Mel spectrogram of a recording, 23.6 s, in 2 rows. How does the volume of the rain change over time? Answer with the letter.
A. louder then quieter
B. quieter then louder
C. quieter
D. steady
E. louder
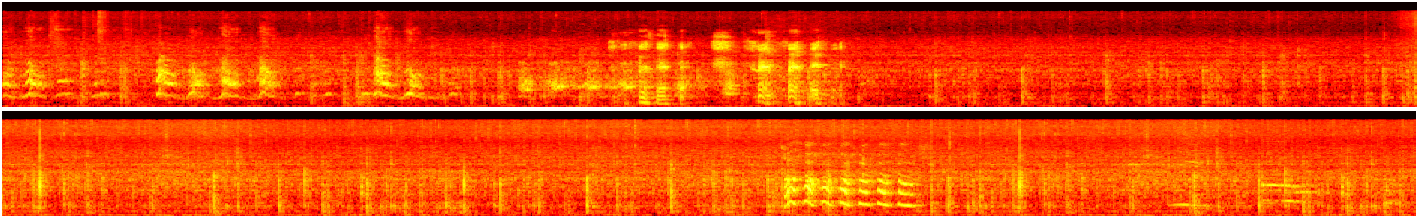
E.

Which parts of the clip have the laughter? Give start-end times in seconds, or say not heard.
5.0-7.0, 17.8-19.5.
